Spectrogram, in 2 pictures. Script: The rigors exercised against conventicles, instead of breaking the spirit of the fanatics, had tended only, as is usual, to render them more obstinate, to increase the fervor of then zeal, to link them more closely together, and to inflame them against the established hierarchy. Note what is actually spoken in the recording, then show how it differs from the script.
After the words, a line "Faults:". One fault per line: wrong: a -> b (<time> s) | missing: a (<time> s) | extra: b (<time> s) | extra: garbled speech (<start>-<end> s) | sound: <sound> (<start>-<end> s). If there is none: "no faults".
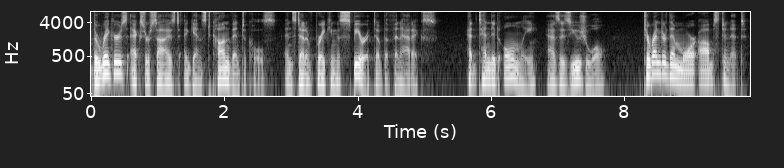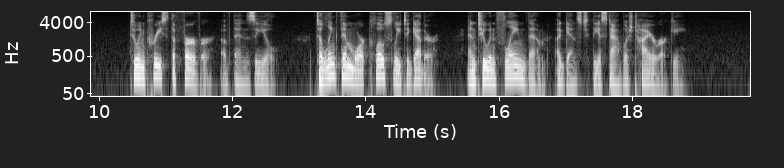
The rigors exercised against conventicles, instead of breaking the spirit of the fanatics, had tended only, as is usual, to render them more obstinate, to increase the fervor of then zeal, to link them more closely together, and to inflame them against the established hierarchy.
Faults:
no faults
